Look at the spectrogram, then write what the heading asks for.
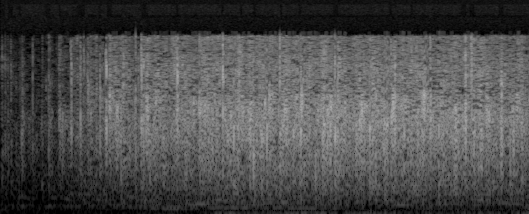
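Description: Applause from a crowd in the video game Batman: Realm of Shadows swells up quickly and holds as a dense, steady clatter of clapping for several seconds.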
